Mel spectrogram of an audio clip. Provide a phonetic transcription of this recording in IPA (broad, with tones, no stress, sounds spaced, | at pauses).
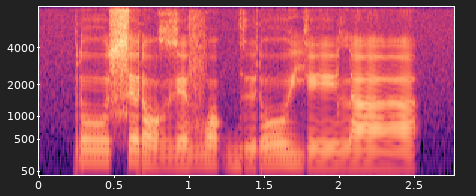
ɾ oː˦ s ə˦ ɾ ɔ˨ ɣ ɛ˧ v ɔ˦ ɡ͡b ɨ˧ ɾ oː˦ j eː˧ l aː˦˨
